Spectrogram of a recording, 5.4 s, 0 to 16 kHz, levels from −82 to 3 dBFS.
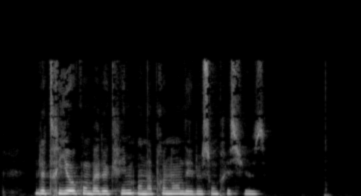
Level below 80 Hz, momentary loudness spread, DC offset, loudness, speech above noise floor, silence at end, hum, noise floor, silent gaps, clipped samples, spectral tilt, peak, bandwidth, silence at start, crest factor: -64 dBFS; 13 LU; under 0.1%; -24 LUFS; 58 dB; 1.45 s; none; -81 dBFS; none; under 0.1%; -5.5 dB/octave; -8 dBFS; 11.5 kHz; 0.55 s; 16 dB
